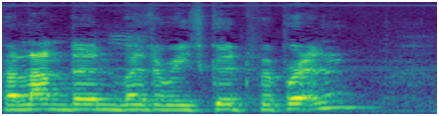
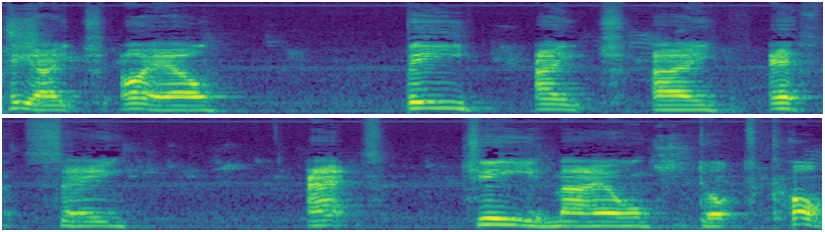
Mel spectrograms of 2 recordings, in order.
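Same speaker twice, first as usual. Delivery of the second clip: very slow, deliberate, letter-by-letter spelling. Giving an email address for viewers to write to: spelling out slowly. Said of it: "I think I said it slow enough".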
